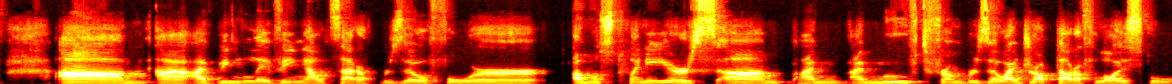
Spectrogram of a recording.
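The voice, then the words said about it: Brazilian accent. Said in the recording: “I'm originally from Brazil, which people are probably going to be able to tell by the accent.”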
